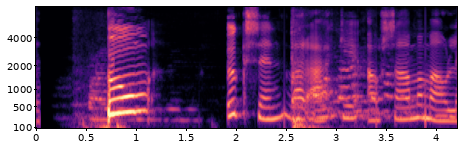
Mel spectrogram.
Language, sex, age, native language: Icelandic, female, 11, Icelandic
